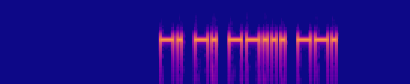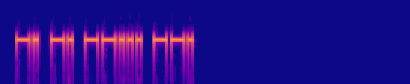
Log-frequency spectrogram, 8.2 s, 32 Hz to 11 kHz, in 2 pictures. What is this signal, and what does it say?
Morse code, heard as a keyed tone, about 28 wpm, 700 Hz. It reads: NN7G NN7G
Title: USA Call Signs - 4 Characters - Repeated 2x - 28wpm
